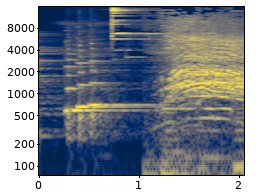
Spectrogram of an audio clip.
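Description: Magic-spell sound effect: a chime rings out about a quarter second in and holds, then a loud shimmering sweep swells in with its pitch arching upward over a low rumble.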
